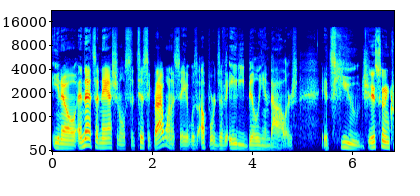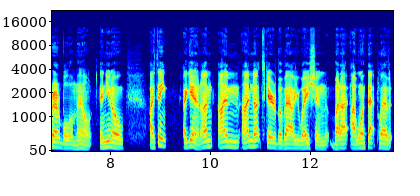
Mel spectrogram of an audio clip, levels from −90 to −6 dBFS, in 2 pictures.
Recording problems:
thin; very; fading below 400 Hz

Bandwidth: 13.5 kHz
